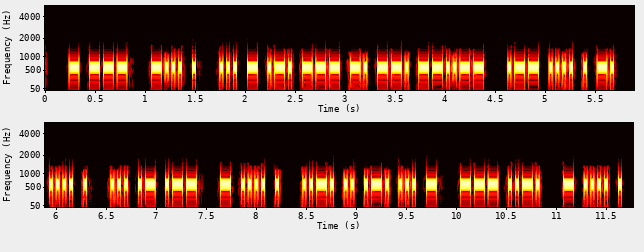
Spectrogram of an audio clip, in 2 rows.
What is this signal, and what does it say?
Morse code, heard as a keyed tone, about 34 wpm, 600 Hz. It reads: TO BE STRONG, WHEN HE SAW THE FIRST OF THE
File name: the old man and the sea 2 35wpm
